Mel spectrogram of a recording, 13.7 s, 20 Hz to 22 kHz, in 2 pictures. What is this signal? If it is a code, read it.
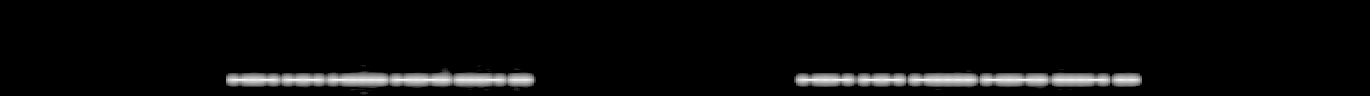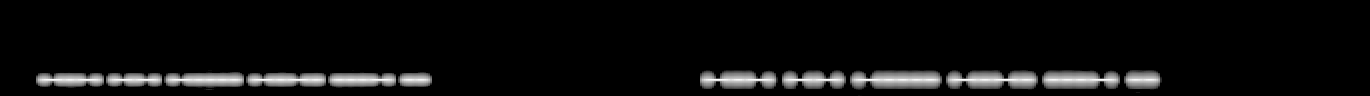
Morse code, heard as a keyed tone, about 43 wpm, 700 Hz. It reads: KM6CVI KM6CVI KM6CVI KM6CVI
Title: Speed Racing - USA 2x3 Call Signs 35wpm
